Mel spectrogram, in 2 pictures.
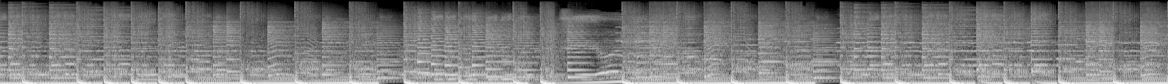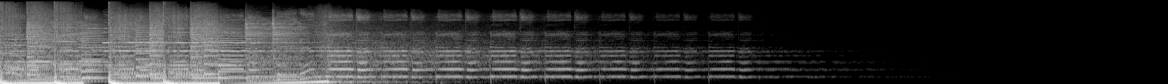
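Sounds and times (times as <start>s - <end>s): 
slowed funk music: 0.0s - 15.2s.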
